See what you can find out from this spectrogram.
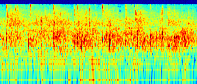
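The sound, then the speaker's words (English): Applause from a church audience: a short, fairly faint burst of many hands clapping in a continuous patter that lasts about two seconds. “Oh, you get applause even if you haven't done anything around here.”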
